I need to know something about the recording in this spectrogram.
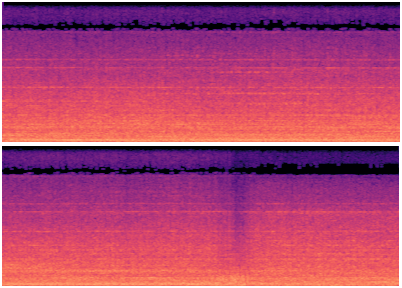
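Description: A large diesel engine roars loudly and steadily.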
